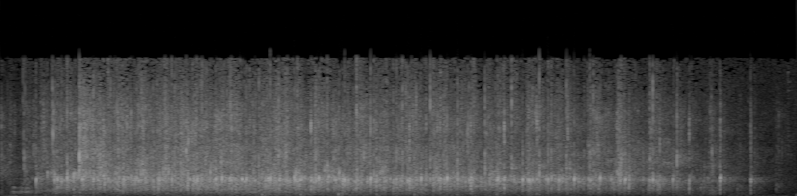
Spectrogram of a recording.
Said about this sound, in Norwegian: Kan vi ikke ta gi deg en applaus?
